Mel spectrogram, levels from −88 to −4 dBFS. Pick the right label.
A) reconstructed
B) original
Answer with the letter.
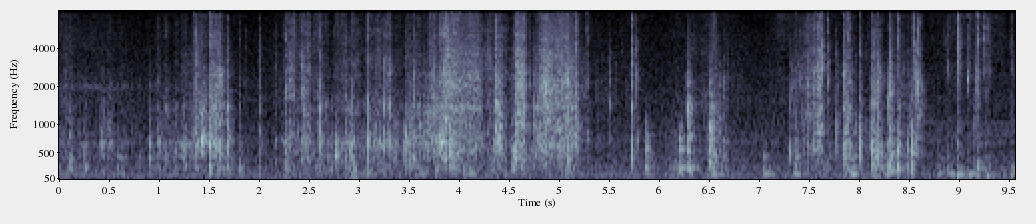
A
